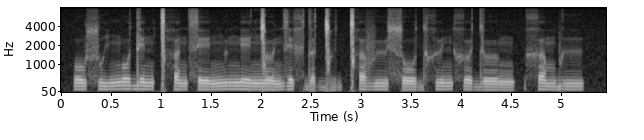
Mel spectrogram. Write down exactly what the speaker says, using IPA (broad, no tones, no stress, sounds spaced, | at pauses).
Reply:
o sʷ i ŋ o d e n ǀʰ ɐ n s e ŋ ʉ ŋ e ŋ͡ǀ ɵ n z e x d ɐ ɡ͡ǀ ɵ d ǀʰ ɐ v ʉ s o d x ʉ n x ɵ d ɵ ŋ | x ɐ m b ɨ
